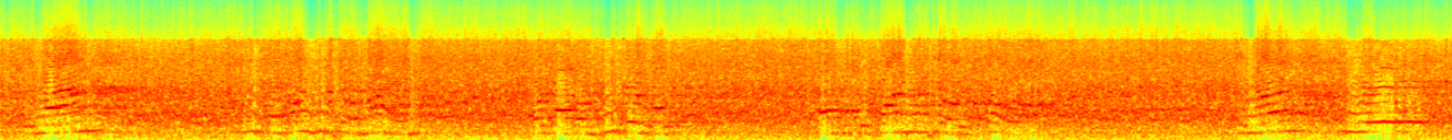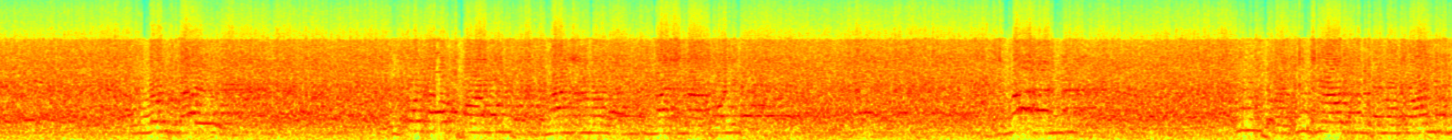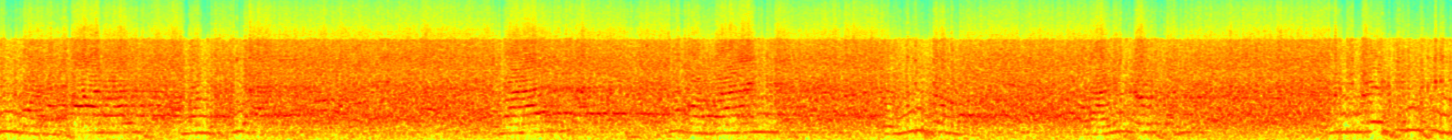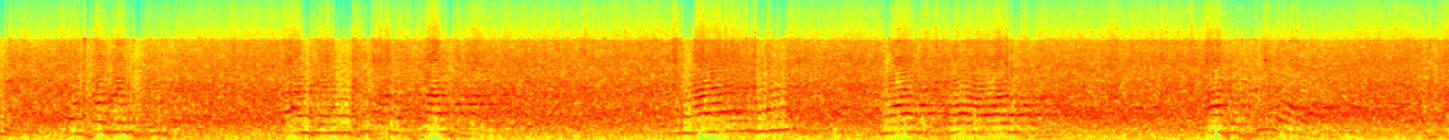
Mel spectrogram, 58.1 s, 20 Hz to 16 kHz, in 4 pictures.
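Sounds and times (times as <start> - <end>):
harsh distortion noise: 0.0 - 58.0
loud rushing noise: 0.0 - 58.0
man speaking over public address: 0.0 - 58.0.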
